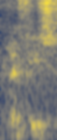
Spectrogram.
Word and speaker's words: refuse: Refuse and refuse. Okay, refuse means that you won't do it. You say, I'm not going to do it. And refuse is what? When you put your rubbish. Yeah, it is the rubbish. Okay, refuse is rubbish.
